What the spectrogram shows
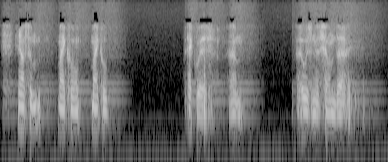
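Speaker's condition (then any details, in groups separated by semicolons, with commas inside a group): Stutter; stutters at times; repeated words, blocks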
